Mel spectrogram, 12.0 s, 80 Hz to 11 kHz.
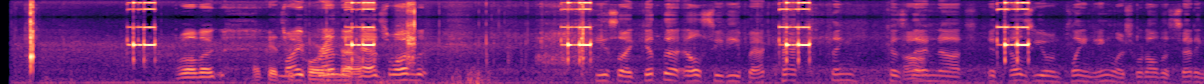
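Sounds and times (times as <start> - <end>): short high electronic beeps: 1.3 - 1.6, 3.4 - 3.8, 5.6 - 6.0, 7.8 - 8.1, 10.0 - 10.3.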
